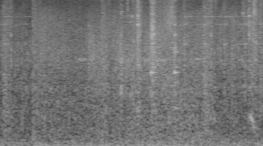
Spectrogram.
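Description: Boss machine gun fire in the Quake II video game, a dense, loud burst of rapid booming shots with low thumps, lasting a few seconds.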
